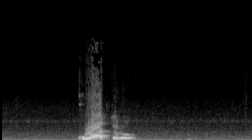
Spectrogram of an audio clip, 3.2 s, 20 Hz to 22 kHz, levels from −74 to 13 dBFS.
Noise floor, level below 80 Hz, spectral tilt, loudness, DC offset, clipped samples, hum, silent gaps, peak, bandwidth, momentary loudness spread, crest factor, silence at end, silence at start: -37 dBFS; -44 dBFS; -6 dB/octave; -10 LUFS; under 0.1%; under 0.1%; none; none; 0 dBFS; 12 kHz; 26 LU; 14 dB; 0.8 s; 1 s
